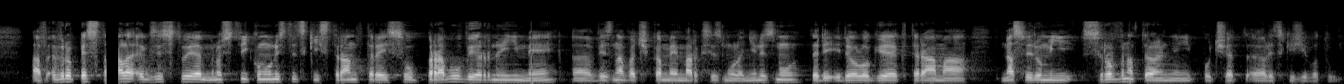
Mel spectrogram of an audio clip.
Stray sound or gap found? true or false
true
